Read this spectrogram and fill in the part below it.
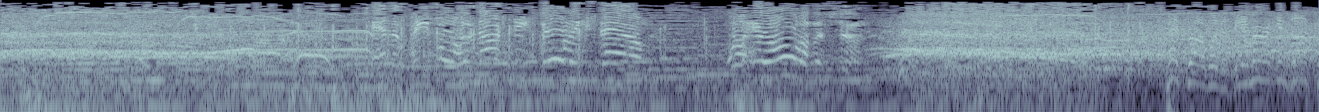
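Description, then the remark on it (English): A loud, dense roar from a large arena crowd cheering wildly in the final seconds of a game, with shrill whoops and yells rising out of the din midway before the sustained roar swells back up. “The crowd going insane.”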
